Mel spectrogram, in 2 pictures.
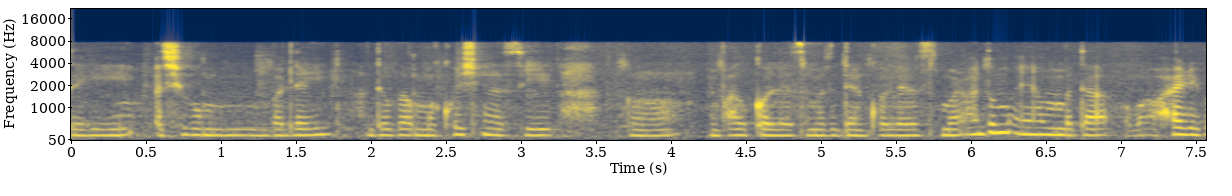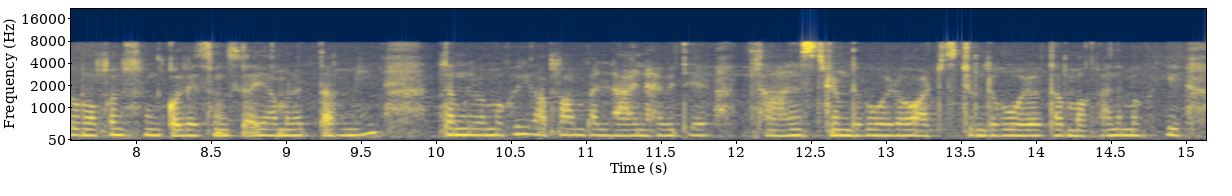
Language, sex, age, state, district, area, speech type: Manipuri, female, 45-60, Manipur, Imphal West, rural, spontaneous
